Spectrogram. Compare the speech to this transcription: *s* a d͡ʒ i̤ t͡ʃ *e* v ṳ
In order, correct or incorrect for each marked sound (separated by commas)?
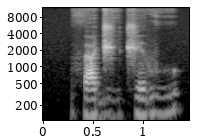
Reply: incorrect, correct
